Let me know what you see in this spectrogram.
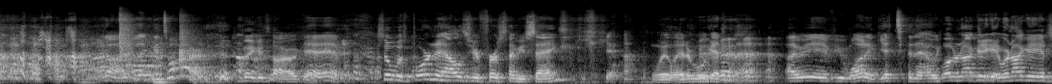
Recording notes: Hit the stage of legendary Boston (Allston) venue Great Scott and chat. TURNED OUT A PUNK LIVE IN BOSTON. Welcome to the first day of the Turned Out A Punk Live tour!!!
